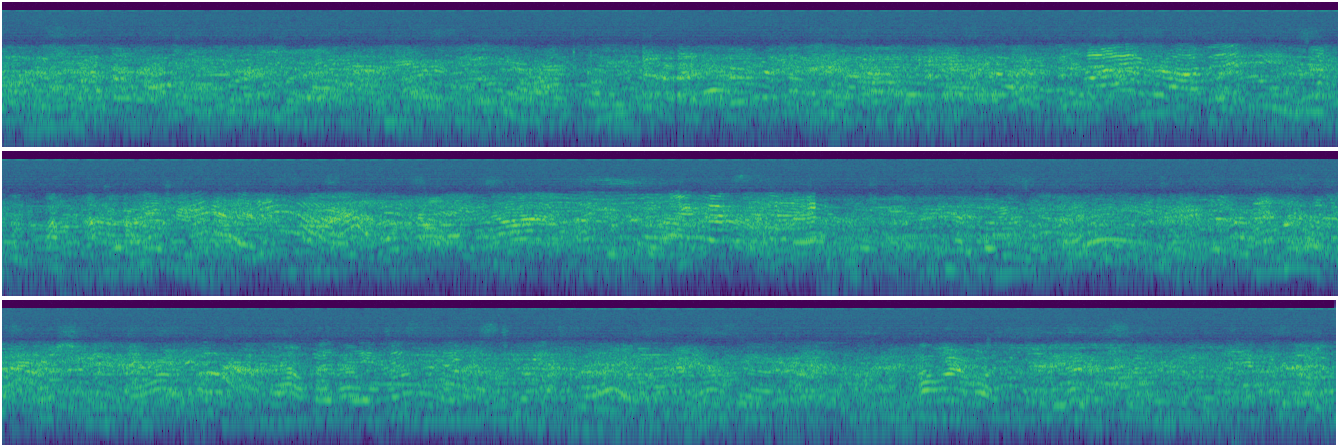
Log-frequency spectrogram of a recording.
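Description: Crowd of people all talking at once, a steady babble of many overlapping voices with no single voice standing out.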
